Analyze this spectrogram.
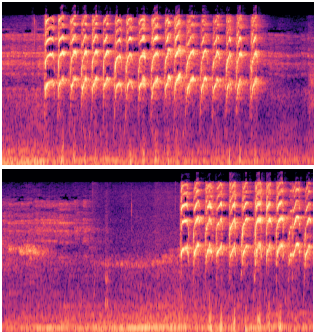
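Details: Greater green leafbird in full, vigorous song, played to get other birds singing and fired up: two bursts of rapid, evenly repeated bright chirps, about three per second, separated by a quiet gap with faint background hum.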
